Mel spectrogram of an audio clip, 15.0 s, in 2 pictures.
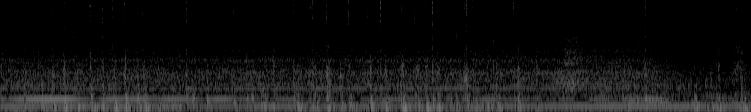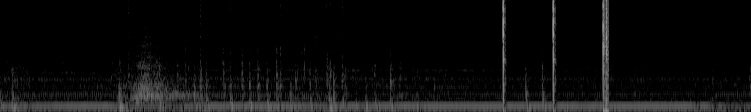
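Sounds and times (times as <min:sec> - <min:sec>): keyboard typing: 0:00.2 - 0:05.3.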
